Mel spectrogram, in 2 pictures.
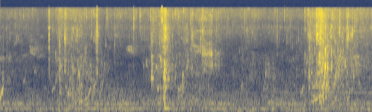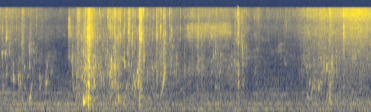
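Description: A big hooked carp thrashing and splashing in shallow water at the bank edge, with a few sharper splashes about one and a half, three and four and a half seconds in: the fish is still fighting, not yet tired.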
